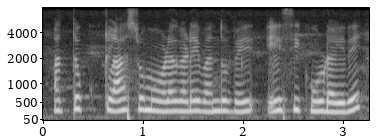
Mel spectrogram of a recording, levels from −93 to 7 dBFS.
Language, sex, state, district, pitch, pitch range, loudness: Kannada, female, Karnataka, Bidar, 270 Hz, 265-290 Hz, -14 LUFS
